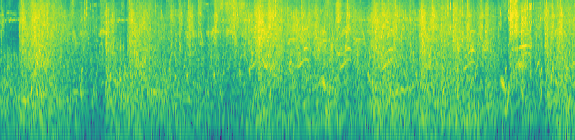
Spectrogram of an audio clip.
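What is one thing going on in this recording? Explosions boom and crackle repeatedly.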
